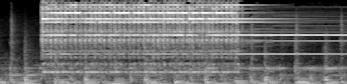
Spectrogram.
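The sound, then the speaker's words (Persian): A telephone rings, marking a call to Mosaddegh in Tehran, in one sustained, bright electronic burst lasting about two seconds, fairly loud, over a low rhythmic musical bed that continues after the ringing stops. “قبل از همه اعزام دوله آشتیانی که خانهش در بلوار نهر کرج بود، او به مصدق تلفن کرد.”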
